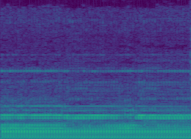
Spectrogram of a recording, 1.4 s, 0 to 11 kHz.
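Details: Jeep on-board air compressor being worked on, powered directly with 12 volts from a power probe on its power wire, keys off. Steady electric whir with a fast, even pulse, cutting off after about a second and a half: compressor working normally.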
